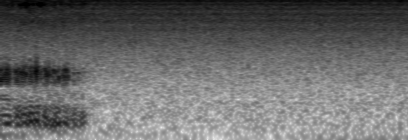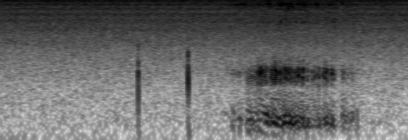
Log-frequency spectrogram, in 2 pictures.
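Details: Chihuahua napping on a lap, snoring softly: two low, breathy rasping snores, one at the start and another about six seconds later, with a quiet pause between and two faint clicks.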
